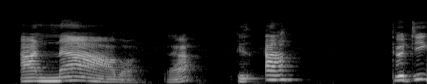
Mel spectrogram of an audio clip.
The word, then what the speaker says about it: un arbre: But now when you put it before if you join it the vowel of the tree here, arbre, you say a na. You see, na, you will hear na, you will hear that N, un arbre.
